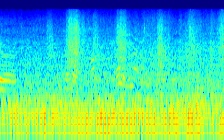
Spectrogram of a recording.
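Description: Small motor cruiser's inboard engine chugging steadily at low speed as the boat passes close by, with wind on the microphone now and then.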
